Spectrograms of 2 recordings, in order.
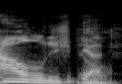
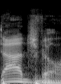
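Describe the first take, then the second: First: The word is said with an L sound. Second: The word is said without an L sound. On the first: The speaker calls it right. "There's an L in there" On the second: The speaker calls it wrong. "Here in Utica, they call it Dodgeville"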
